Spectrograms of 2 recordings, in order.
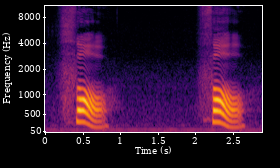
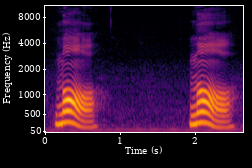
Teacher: Tapi bedanya di sini nggak ada bunyi tambahan. Tapi R-nya nanti hilang, tapi dibaca jadi O panjang aja gitu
